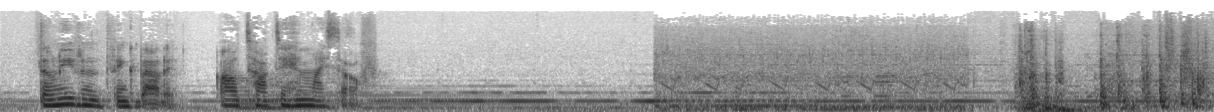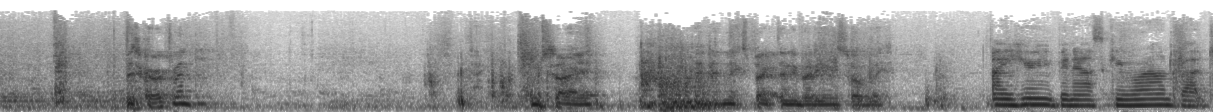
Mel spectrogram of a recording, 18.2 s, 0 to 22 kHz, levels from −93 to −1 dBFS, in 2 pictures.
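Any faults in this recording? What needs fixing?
Compressed frames skipped at 5.50 s and 15.77 s: the audio jumps ahead about 150 ms, then about 70 ms, consistent with a few 26.1 ms frames dropped. Fix this by re-encoding from an intact source and verifying the file's frame integrity before delivery.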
